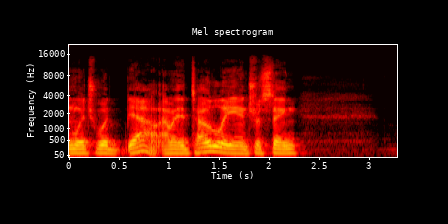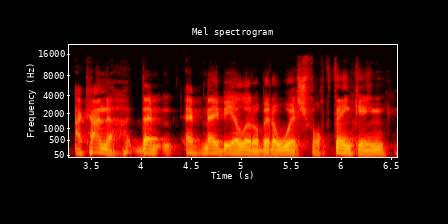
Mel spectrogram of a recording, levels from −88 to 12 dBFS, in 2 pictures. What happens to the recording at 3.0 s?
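Nothing goes wrong at 3.0 s; the audio plays through that moment intact, with no dropout, click or distortion.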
